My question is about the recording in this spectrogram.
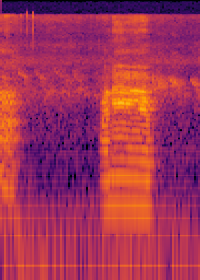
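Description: A man's reading voice breaks off, and after a short pause he holds one drawn-out hesitation syllable, 'unn', for about half a second, starting about a second in.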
